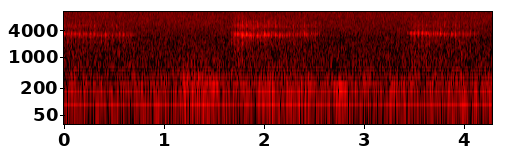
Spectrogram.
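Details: Female pet cat Ginger purring: continuous soft low-pitched rumble, overlaid by three brief high whistly breath noises spaced about one and a half seconds apart.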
